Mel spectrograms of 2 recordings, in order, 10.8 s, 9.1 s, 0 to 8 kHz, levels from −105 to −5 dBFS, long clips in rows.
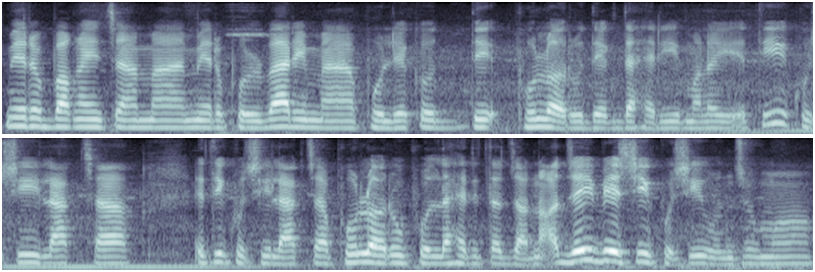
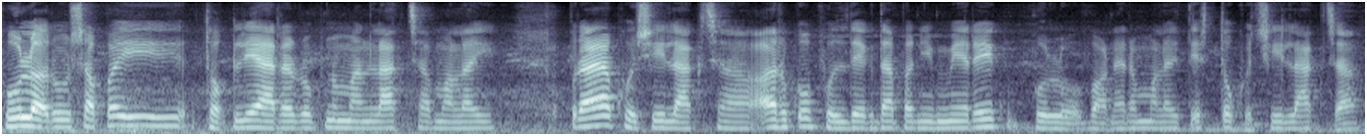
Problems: background sounds at intervals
